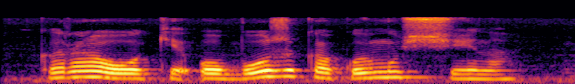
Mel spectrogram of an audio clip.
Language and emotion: Russian, neutral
